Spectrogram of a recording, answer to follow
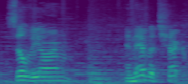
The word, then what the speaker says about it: Sylveon: that wow hello mw sylvian how do you pronounce it sylveon sylveon and they have a check mark because i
